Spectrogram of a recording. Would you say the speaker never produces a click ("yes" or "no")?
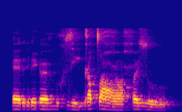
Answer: yes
